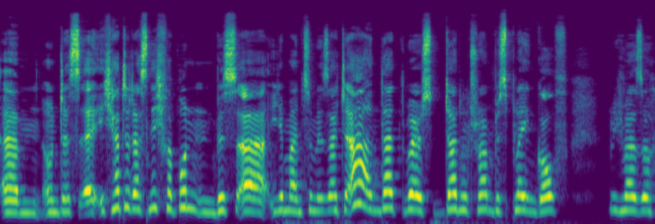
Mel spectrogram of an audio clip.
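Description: This is a woman's voice. Her pitch is high. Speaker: podcast co-host. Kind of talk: casual chat. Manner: animated.

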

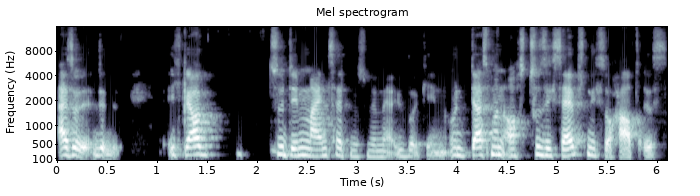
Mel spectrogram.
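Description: A woman with an unremarkable speaking voice talks at medium pitch and a moderate pace with fairly even intonation. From France. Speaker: TV cook and vegan cookbook author. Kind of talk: casual interview.

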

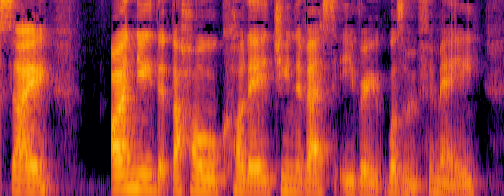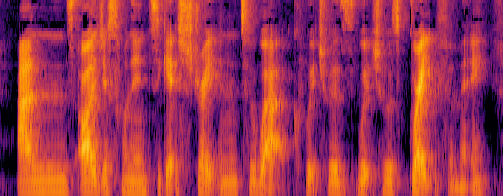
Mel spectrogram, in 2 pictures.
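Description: A woman with an Essex accent speaks at a fairly slow pace. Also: very clean recording, silent background. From England, Essex. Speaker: accountant and dance school owner podcaster. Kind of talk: casual monologue. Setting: at home. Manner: hesitant, many fillers.

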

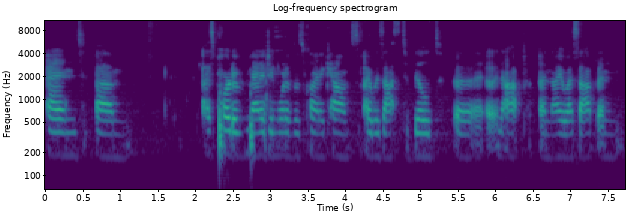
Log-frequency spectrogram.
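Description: A woman with a New York accent, medium pitch, and a fairly slow pace. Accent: New York American. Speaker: head of product at a tech startup and entrepreneur. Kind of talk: podcast interview.

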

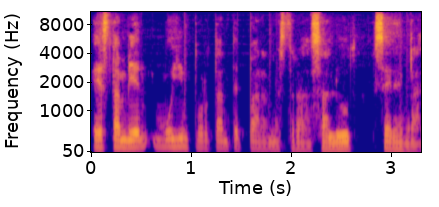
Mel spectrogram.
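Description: Fairly slowly and with fairly even intonation, a man speaks at a fairly high pitch in a dark, mellow tone, the sound dry and close with no echo. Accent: western Mexican. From Mexico, Guadalajara. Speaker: psychiatrist. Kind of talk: interview. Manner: halting, many fillers.

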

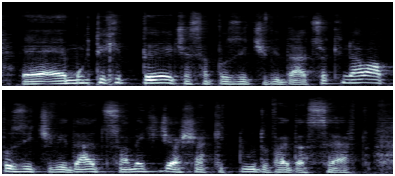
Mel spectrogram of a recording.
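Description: Somewhat breathy and dark, mellow in tone, a man's voice sits at a medium pitch with ordinary pitch variation. He speaks at a very fast pace. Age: 30s. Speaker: personal finance content creator. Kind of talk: monologue to camera.

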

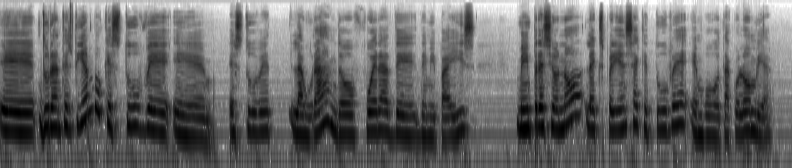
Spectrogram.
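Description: Here a woman speaks at a medium pitch with ordinary pitch variation. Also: fairly slow pace. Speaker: image consultant. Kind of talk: radio interview. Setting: radio studio.

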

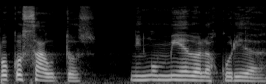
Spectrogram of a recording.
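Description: With an unremarkable speaking voice, a woman talks at a medium pitch and uses ordinary pitch variation. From Argentina. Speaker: graphic designer and poet. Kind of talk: poetry reading.

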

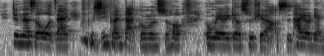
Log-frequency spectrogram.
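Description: A woman at medium pitch speaking at a very fast pace, against noticeable background noise. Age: 20s. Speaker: podcast co-host, student. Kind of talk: casual chat.

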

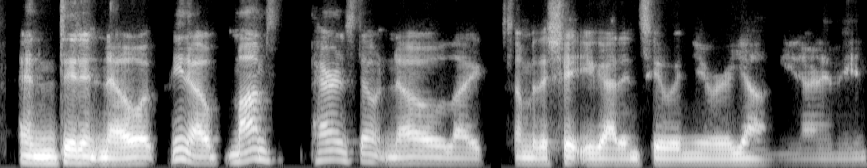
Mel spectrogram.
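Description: Over a quiet background, a man speaks at a fairly low pitch and a moderate pace, with hardly any pauses, ordinary pitch variation, big swings in loudness and a dry, close sound with no echo. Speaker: punk rock singer. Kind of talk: casual chat.

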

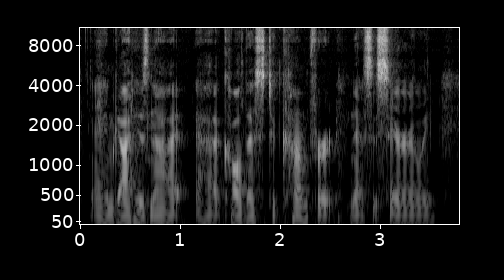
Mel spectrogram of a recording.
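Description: With an American accent, a man speaks at a fairly quick pace in a very deep, low pitch. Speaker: ministry founder, rancher. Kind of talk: testimony. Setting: studio.

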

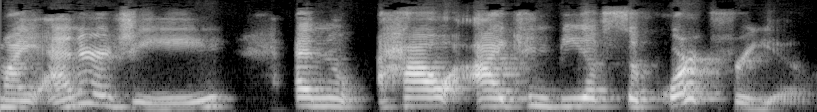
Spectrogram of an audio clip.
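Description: Speaking in an American accent, a woman with a plain, everyday voice and a fairly high pitch uses lively intonation at a fairly slow pace. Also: big swings in loudness. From Chandler, Arizona (US Southwest). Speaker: energy healer and business coach. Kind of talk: casual interview chat.

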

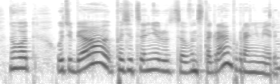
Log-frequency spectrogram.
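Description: Speaking at a fairly quick pace, a woman with an ordinary speaking voice keeps to medium pitch with lively intonation. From Kazakhstan. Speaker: podcast host. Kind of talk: casual interview chat.

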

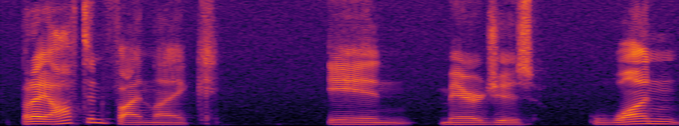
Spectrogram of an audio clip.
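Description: A man with an American accent speaks at a medium pitch with ordinary pitch variation. His pace is very slow. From Southern California. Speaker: podcast co-host, pastor. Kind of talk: casual chat.

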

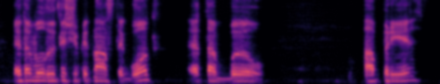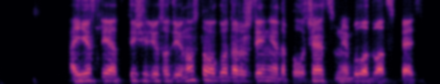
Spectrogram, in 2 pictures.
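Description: A man at medium pitch speaks with a bright, sharp tone and fairly even intonation, in dry, close sound with no echo. His pace is fairly slow, with long, frequent pauses. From Russia, Surgut. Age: 30s. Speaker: network marketing distributor. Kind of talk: interview.

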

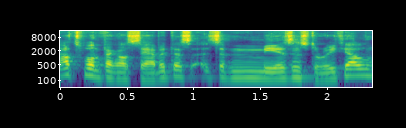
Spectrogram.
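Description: A man speaks at a medium pitch in a dark, mellow tone with fairly even intonation. The recording is very clean, with a silent background. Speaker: horror film reviewer. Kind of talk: solo film review livestream. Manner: rambling, many fillers.

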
